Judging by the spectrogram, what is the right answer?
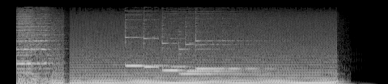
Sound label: Jingle Item Get!!; Shining Force Resurrection of the Dark Dragon Original Sound Tracks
